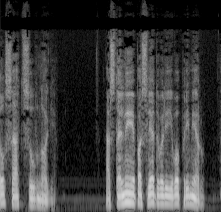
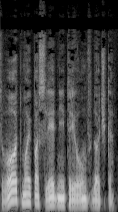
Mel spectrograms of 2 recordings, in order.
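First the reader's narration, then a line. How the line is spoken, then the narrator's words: Sad father. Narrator (Russian): отец грустно произнес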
